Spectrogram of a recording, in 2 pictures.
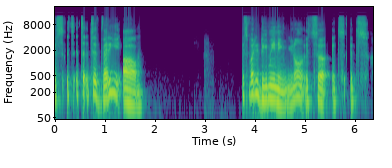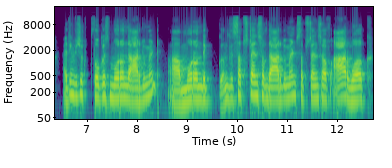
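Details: Adult male who stammers and also has dyslexia and dyspraxia; real spontaneous speech with word repetitions; stuttering.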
